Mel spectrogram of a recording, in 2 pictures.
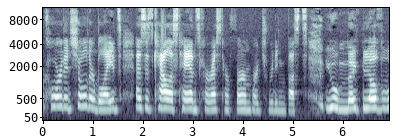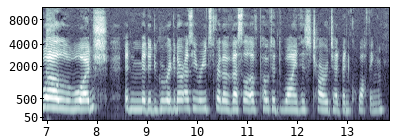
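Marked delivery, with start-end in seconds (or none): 5.6-8.2 slow, louder, heavy barbarian voice; lordly barbarian. A narrator's reading. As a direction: savour it slowly like a satisfied warrior. Barbarian speaks to the wench.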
